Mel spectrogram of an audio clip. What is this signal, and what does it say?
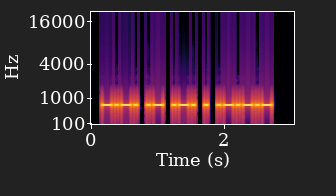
Morse code, heard as a keyed tone, about 25 wpm, 700 Hz. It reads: CARE.
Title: Sentences from Top 300 Words 25wpm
